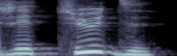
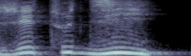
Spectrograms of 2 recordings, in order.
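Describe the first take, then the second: First: The final i vowel is left out. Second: The final i vowel is said strongly. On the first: The speaker calls it wrong. "Se você disser assim, j'étude, porque eu já ouvi brasileiro falando assim" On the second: The speaker calls it right. "e não é, é j'étudie"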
